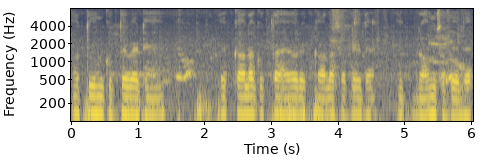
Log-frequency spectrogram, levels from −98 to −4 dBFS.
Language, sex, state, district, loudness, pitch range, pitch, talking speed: Hindi, male, Bihar, West Champaran, -17 LUFS, 120-130 Hz, 125 Hz, 180 wpm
